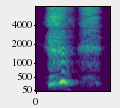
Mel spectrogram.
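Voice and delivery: loud high burst of laughter; loud rising cackle. Real, not acted. Hisashi cackles.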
